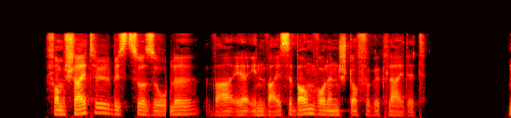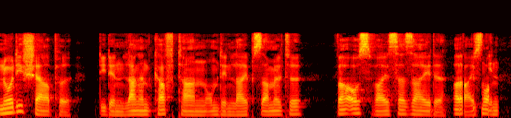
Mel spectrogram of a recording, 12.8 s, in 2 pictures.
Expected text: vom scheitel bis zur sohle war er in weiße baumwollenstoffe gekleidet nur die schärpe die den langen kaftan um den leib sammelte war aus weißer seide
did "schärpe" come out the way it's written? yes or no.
yes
